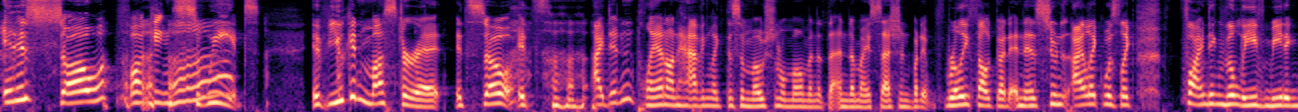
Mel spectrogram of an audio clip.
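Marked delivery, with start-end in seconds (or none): none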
